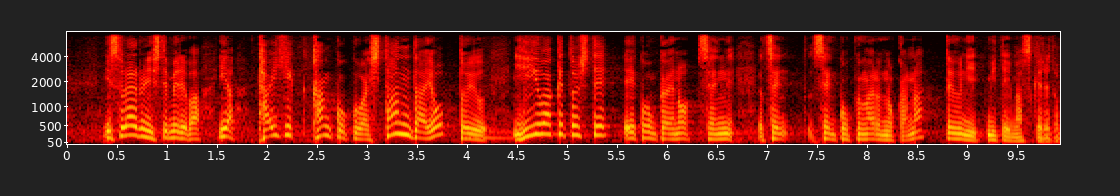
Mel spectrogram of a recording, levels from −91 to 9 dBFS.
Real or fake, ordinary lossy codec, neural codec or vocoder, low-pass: real; none; none; 7.2 kHz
